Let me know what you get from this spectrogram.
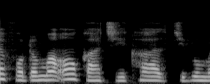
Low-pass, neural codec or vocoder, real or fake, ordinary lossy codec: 7.2 kHz; vocoder, 44.1 kHz, 128 mel bands, Pupu-Vocoder; fake; none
